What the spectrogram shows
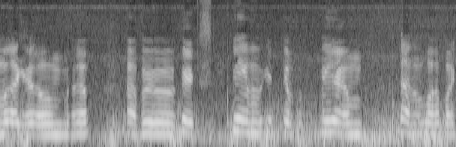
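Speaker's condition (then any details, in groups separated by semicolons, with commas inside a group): Cerebral palsy; body affected; speech disability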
